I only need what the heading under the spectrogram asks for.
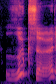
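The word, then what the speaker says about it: Luxord: cool ship fights against Luke surd apparently that's how his main is pronounced a lot of your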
